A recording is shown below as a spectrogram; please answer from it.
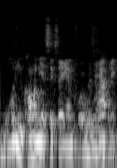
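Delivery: plain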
